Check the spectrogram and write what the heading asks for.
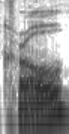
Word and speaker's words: Kroell: Kroll. My last name is spelled Kroell.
